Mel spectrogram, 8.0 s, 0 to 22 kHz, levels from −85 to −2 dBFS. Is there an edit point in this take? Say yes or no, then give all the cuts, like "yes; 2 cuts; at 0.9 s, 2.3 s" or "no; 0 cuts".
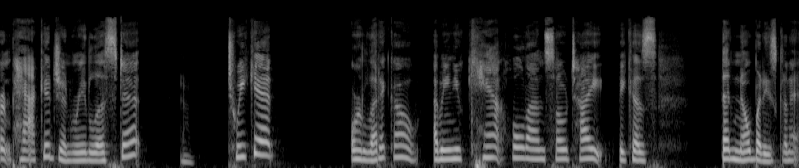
no; 0 cuts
